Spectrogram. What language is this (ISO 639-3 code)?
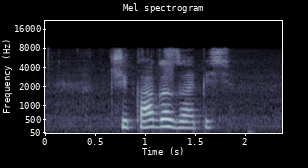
rus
